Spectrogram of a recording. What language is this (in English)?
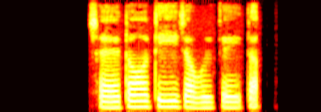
Cantonese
